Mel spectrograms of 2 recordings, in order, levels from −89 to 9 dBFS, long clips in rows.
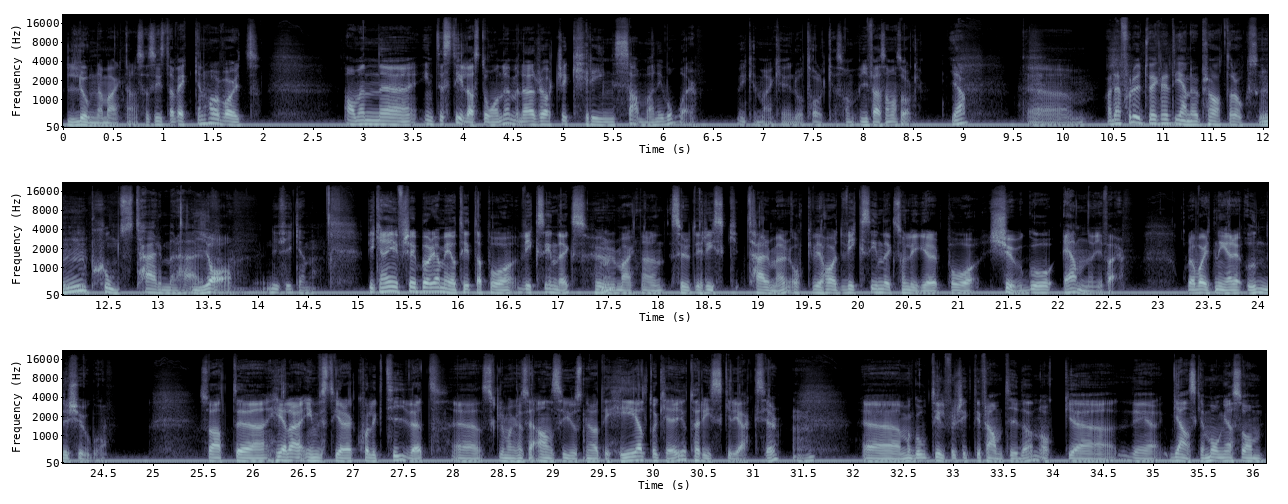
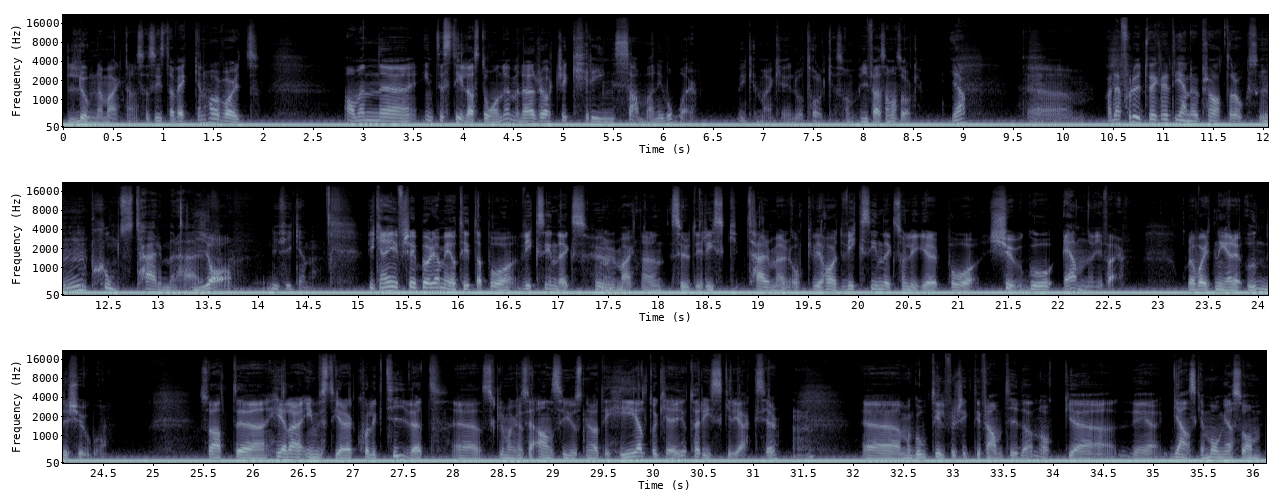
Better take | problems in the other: first | low rumble; loud; throughout; 6 dB below the speech; faint in the first

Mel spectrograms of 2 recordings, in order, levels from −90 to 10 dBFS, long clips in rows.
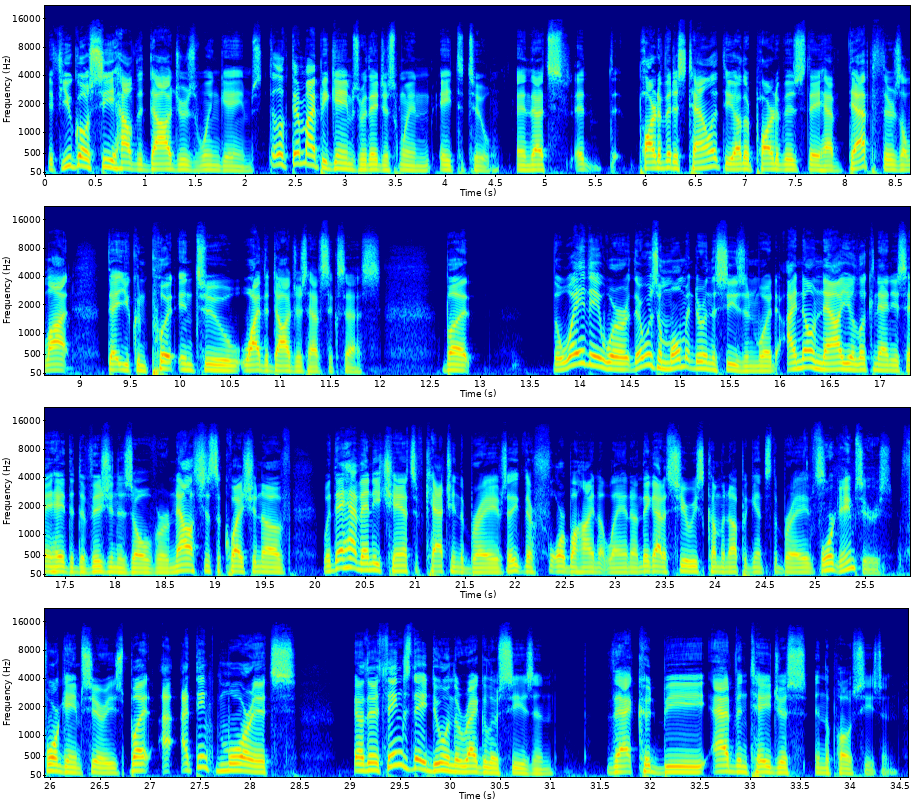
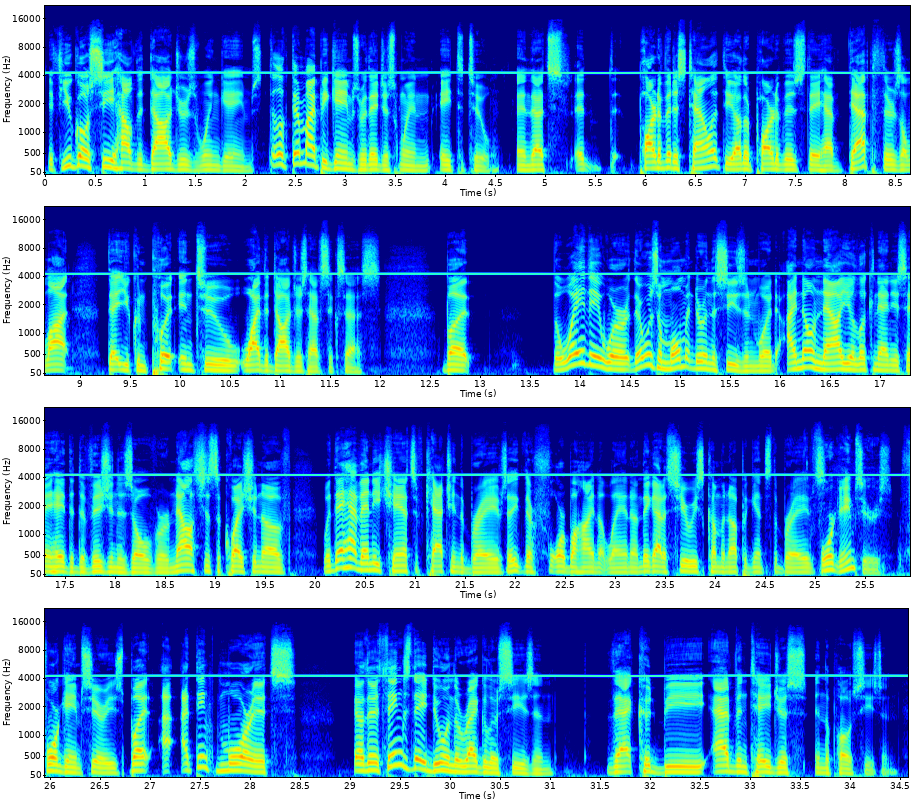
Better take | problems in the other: first | high-pitched whine; noticeable; throughout; 4.5 kHz, 20 dB below the speech

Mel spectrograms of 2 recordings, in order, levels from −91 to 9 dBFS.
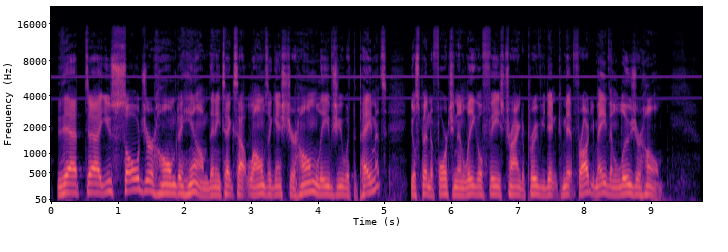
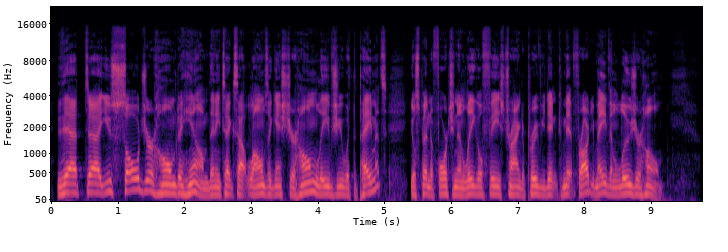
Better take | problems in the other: second | high-pitched whine; faint; throughout; 6 kHz, 25 dB below the speech

